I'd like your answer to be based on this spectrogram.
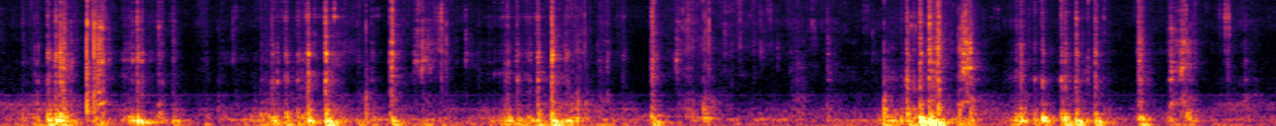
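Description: A hand-sized, solid translucent brown dry laundry soap bar, held in a black-gloved hand, is shaved with a utility-knife blade, with the flakes curling off onto a pile of soap crumbs. Quick, dry scraping strokes follow one another in uneven bursts, each a brief crisp scratch with a bright edge over a low, close rustle that dies away almost instantly.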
